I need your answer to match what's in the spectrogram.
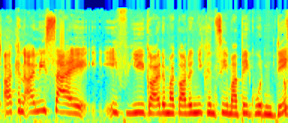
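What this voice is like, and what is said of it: Put-on South African accent. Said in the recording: “that is the best South African accent you've ever done”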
